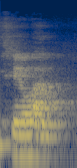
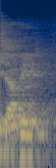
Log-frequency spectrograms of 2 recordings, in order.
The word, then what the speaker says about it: Yahvé: Por eso la Iglesia Católica tomó la decisión de usar la pronunciación original de Yahé en vez de Jehová.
